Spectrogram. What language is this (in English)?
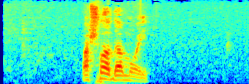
Russian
